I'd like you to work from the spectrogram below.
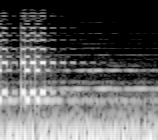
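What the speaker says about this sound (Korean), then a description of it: "어느 날 저녁 휴대전화가 울렸어" A mobile phone rings in a quiet room for a single short burst of electronic ringtone tones, then a faint lingering tone over low background hum, used as an effect in a spoken horror story.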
